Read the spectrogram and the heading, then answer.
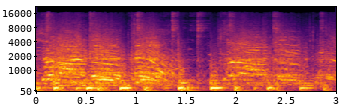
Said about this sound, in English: There's a crowd of about 50 gathered in front of Governor Cuomo's office near Grand Central Station. It's a mix of advocates, legislators, and formerly incarcerated people, as well as their loved ones.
